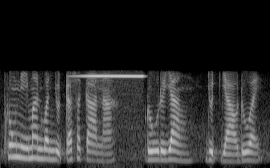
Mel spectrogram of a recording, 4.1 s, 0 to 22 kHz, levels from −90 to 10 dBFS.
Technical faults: loudspeaker feedback squeal

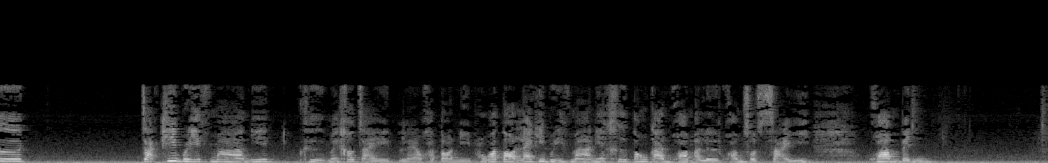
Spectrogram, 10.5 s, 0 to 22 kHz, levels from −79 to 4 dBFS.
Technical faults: Vorbis compression

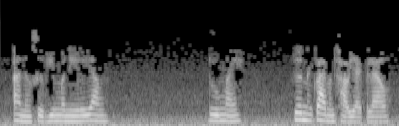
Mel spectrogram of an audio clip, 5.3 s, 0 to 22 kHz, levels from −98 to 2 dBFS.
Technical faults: MP3 compression

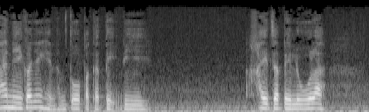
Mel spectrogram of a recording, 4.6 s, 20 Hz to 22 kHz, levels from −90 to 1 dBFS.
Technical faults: generation loss

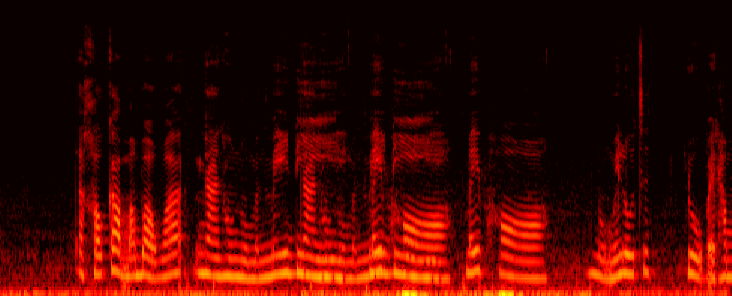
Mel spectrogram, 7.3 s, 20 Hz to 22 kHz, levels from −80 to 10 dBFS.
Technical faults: doubled audio track

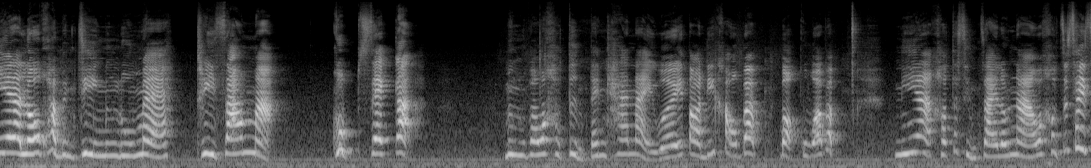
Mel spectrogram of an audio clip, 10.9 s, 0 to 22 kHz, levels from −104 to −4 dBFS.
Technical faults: none

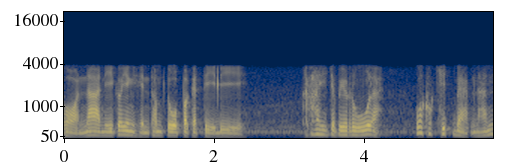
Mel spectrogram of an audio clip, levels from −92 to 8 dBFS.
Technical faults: electrical switching spike

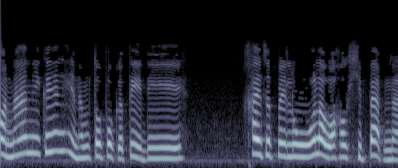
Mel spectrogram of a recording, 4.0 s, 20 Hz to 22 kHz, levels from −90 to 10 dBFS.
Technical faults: none

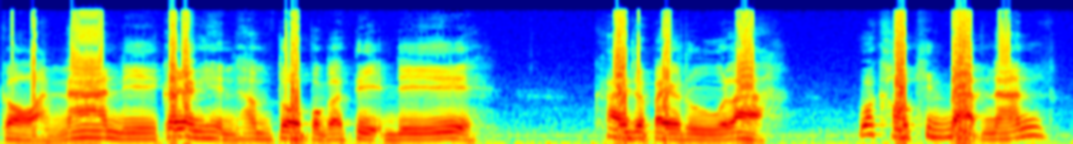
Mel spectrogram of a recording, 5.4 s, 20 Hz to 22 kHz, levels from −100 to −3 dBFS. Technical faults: integer overflow

